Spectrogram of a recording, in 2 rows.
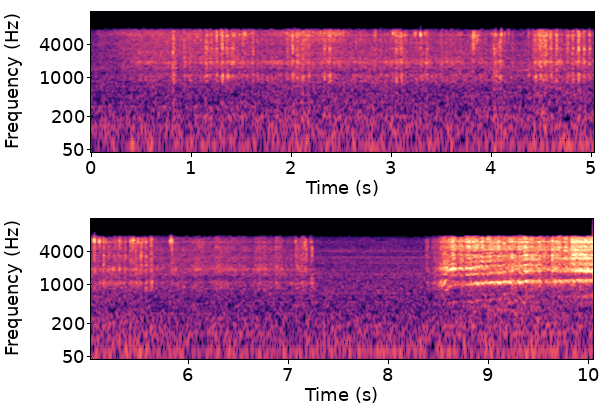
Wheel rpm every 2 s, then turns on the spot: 30, 30, 20, 10, 110.
0-6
